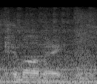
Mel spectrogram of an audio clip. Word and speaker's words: kemençe: Kemençe, is that, I pronounced it kemane. It's like kemane.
